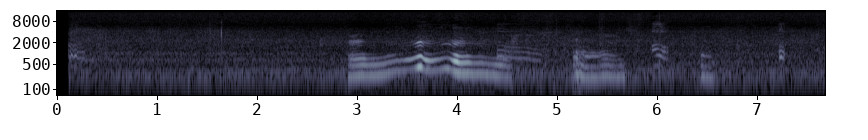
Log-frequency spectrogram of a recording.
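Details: Pet dog vocalising at her toy chicken indoors, acting oddly: a quiet room, then a run of wavering, whiny rising-and-falling calls around three to four seconds, followed by a few shorter yelps and squeaks.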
